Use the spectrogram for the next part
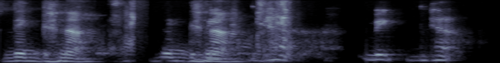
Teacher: the Gha Maha prana because it's combined with Na. So it's definitely harder to pronounce it there and takes a bit of practice.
